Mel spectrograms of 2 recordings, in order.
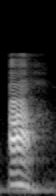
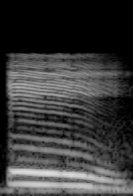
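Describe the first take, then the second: First: Ah, the short a as in apple; short a sound. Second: A said like its letter name; long a sound. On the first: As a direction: say ah short and open. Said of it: "listen to the sound of the letter A". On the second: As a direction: say A, the long vowel ay. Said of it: "the A says". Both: Shown as a demonstration.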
